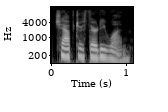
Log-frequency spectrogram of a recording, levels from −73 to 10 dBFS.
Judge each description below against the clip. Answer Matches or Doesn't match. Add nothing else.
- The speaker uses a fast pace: Doesn't match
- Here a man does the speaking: Doesn't match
